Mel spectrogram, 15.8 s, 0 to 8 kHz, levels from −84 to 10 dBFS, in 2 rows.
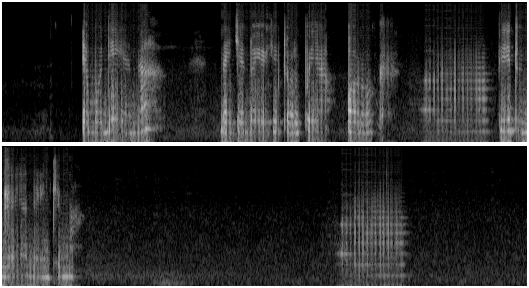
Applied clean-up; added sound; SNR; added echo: neural separator model SepFormer DNS4.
